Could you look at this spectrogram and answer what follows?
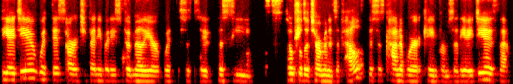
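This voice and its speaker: A Canadian woman in her thirties presents over a video call, her voice sitting low for a woman. She talks loosely and chattily, dropping fillers and poking fun at herself. The sound is dry and close. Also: fairly even intonation, a little fast, no echo, poor audio. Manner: chatty, self-deprecating, many fillers. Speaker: local authority climate officer. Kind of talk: webinar presentation.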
